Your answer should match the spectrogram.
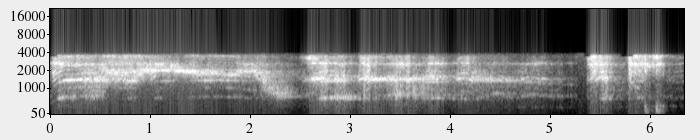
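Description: A woman's loud, sustained scream rises and falls in pitch for several seconds, broken by short gasping pauses before two more shrill bursts near the end. No talking can be heard.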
